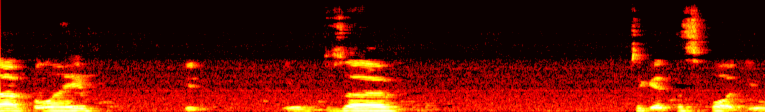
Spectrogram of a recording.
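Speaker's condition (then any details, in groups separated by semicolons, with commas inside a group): Cerebral palsy; uses wheelchair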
